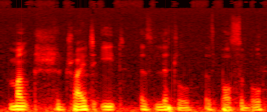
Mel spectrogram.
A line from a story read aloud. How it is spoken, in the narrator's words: said Father Theophanes quietly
